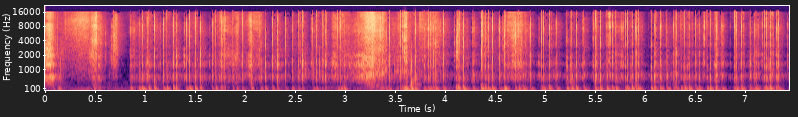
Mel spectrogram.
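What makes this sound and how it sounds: A small hand-held spiral-bound notebook with a brown kraft cardboard cover and paper pages is held close and tapped and scratched with fingertips and nails on the cover and page edges. The result is a fast, dense run of dry taps and scratchy rasps with a low thudding body, each very short with no ring.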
